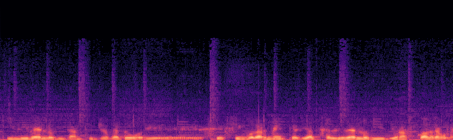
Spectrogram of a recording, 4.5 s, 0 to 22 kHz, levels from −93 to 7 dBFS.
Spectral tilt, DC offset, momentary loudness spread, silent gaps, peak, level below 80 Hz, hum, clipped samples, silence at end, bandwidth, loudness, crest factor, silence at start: -8.5 dB/octave; under 0.1%; 10 LU; none; 0 dBFS; -40 dBFS; none; under 0.1%; 0 s; 9.8 kHz; -18 LUFS; 16 dB; 0 s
